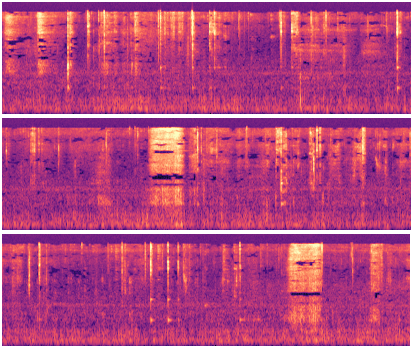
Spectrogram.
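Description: Chewing and eating close to the microphone, with scattered sharp crackles and clicks from a wood campfire and a steady low rumble underneath.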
